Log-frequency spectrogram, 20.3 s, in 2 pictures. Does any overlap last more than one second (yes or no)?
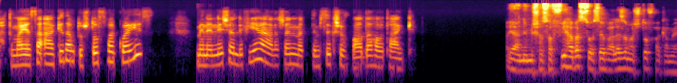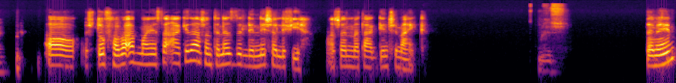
no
